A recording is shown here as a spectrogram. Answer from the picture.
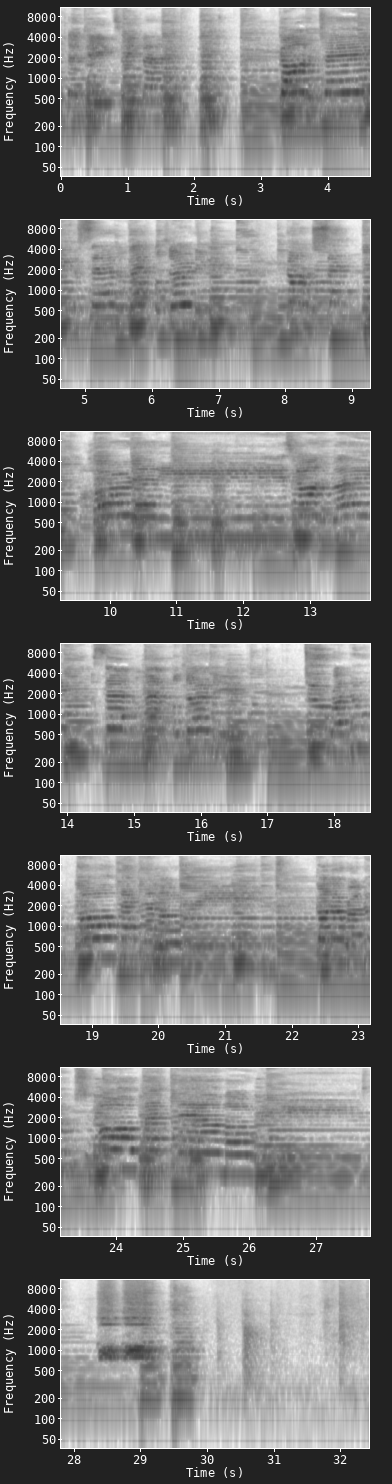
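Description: Live acoustic guitar accompanying a woman singing a song, the guitar strummed under a wavering sung melody. The song ends with a strong held final note near the end, then stops.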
